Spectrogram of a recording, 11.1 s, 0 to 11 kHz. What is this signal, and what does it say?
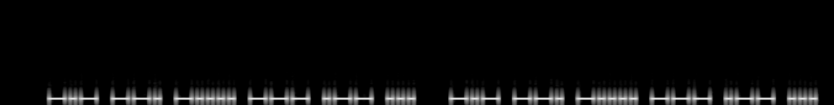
Morse code, heard as a keyed tone, about 17 wpm, 700 Hz. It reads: KG6OWS KG6OWS
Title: USA Call Signs Repeated 3x 17wpm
